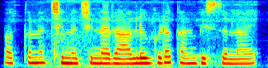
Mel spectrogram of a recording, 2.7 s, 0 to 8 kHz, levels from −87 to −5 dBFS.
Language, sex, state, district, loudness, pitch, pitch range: Telugu, female, Telangana, Mahabubabad, -15 LUFS, 225 Hz, 215-240 Hz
